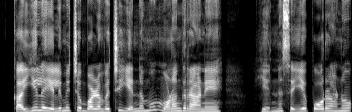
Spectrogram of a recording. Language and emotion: Tamil, fearful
